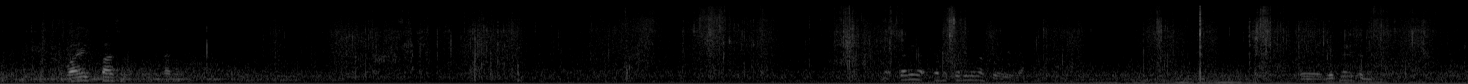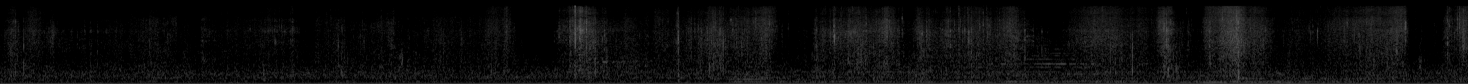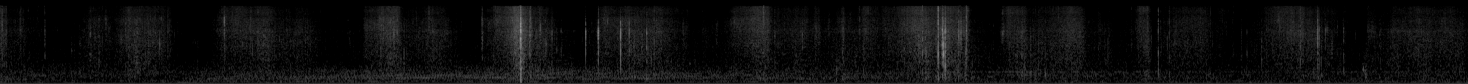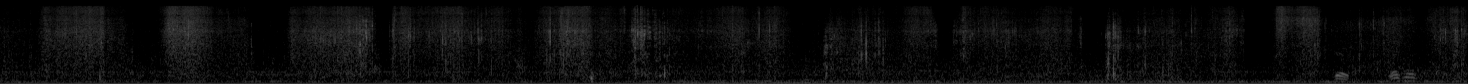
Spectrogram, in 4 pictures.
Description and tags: Wild pisadas sobre césped grande-Día-exterior-Quito, Ecuador. This sound it´s mine. Was recorded in the film "La Huesuda" with my NH4, in Quito-Ecuador. It´s totally free.
c, grande-D, pisadas, sobre, sped, Wild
